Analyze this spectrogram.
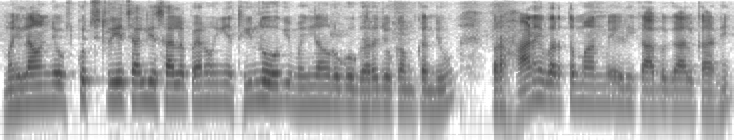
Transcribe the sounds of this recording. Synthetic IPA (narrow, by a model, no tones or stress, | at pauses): mɐɦɪlaːʊnɪ̆d͡ʑoːkʊd͡ʑʱʈɾiːɦt͡ɕaːliːɦsaːlpɐɦɪɾ̃õĩːẽt̪ʰĩːn̆d̪oɦoːɠimɐɦɪlaːũɾoːɠoɡʱɐɾd͡ʑoːkɐmkɐ̃nd̪ijũpɐɾɦaːɽ̃eʋɐɾt̪əmaːnmẽɐ̰ɦɪɽ̤ikaːbɪɠaːl̤ɪkaːn̤eː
